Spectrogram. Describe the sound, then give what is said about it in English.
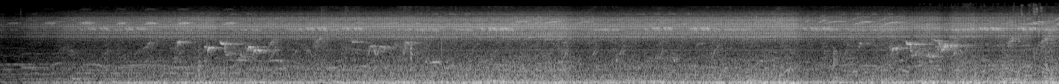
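Birds and insects chirp outside a house in the morning. A steady high insect buzz runs throughout, with many short bird chirps and calls scattered over a low background rumble. “the house feels eerily quiet this morning. I can hear the birds and bugs outside.”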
